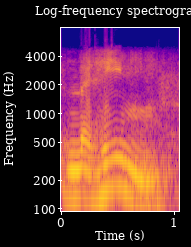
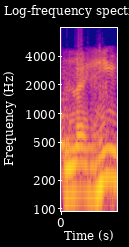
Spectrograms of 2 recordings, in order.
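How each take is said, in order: First: The word ends with a full m sound. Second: The final vowel is nasalized with no closing m. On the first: "ये म जैसा उच्चारण हो गया" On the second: "उस उच्चारण को अनुनासिक कहते हैं"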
